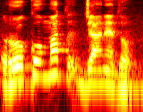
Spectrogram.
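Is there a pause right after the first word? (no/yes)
no. There is no pause after the first word. The meaning is left open by the missing comma. "अगर comma नहीं है तो एक ये भी पढ़ सकता है"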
